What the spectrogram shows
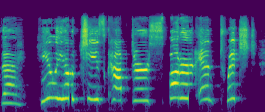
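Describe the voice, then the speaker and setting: A woman with a very high voice reads slowly, co-hosting a storytime and bringing a children's picture book to life expressively. Her manner is animated, with chatty asides directed at young listeners.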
